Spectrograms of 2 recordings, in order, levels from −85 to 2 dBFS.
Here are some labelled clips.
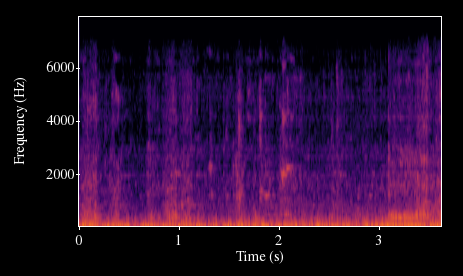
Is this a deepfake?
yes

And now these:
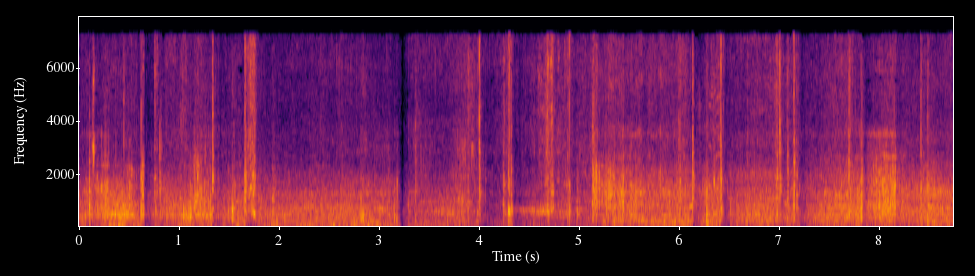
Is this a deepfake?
no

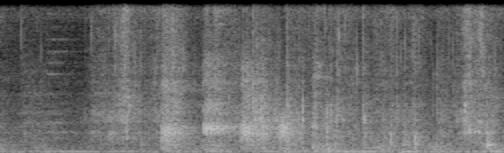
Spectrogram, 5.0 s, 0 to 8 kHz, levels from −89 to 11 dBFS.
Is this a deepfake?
no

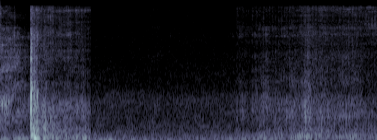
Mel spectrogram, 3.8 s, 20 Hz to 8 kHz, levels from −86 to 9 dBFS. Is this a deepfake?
no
